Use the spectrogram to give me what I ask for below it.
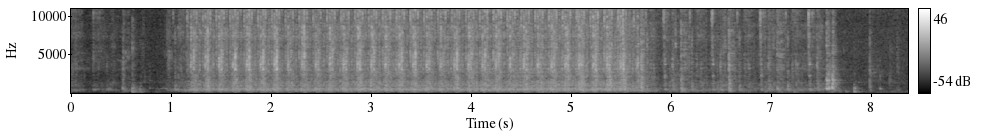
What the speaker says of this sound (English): take a stitch and back stitch, and then I'm just gonna sew straight across.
